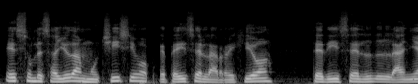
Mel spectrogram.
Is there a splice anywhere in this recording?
no; 0 cuts

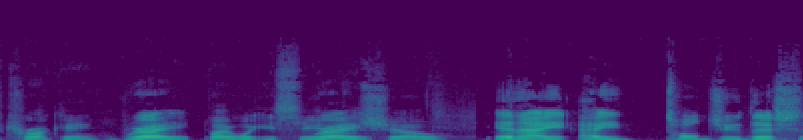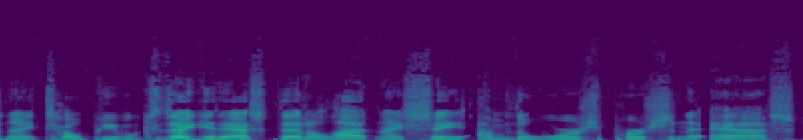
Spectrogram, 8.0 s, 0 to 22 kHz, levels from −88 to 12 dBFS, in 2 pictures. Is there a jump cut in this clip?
yes; 2 cuts; at 2.4 s, 6.5 s

